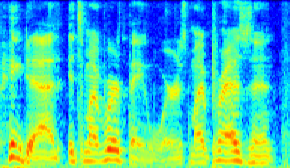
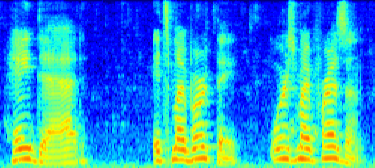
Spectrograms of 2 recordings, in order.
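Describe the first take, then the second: First: Loud, higher, playful birthday ask, slowing at the end; chatty and cheerful. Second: Put-on high, loud cheeky kid demanding a gift; cheeky kid joke. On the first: Retold or imitated. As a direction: chat Dad up like a happy kid. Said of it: "chatting it up". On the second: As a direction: tease Dad like a bratty child. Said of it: "I think I'll be funny".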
